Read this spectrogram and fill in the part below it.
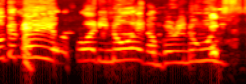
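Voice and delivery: Australian Melbourne accent, pitched very high. Showing off an accent with a Friday night line: Melbourne accent. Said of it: "that's the Melbourne accent".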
